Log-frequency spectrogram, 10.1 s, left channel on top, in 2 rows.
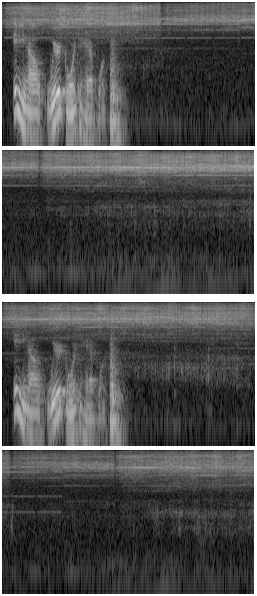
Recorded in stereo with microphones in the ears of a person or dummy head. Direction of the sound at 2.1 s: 30° right (ahead or behind).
